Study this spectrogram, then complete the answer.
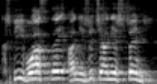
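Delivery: solemn, measured oath dictation; formal oath reading. Real, not acted. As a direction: read each oath line out for the ranks. Officer reading the oath line.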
